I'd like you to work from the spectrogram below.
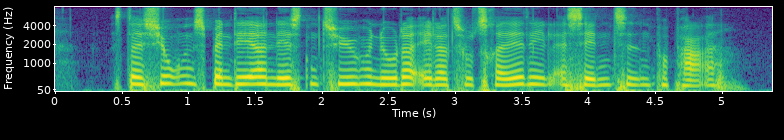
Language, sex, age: Danish, female, 35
